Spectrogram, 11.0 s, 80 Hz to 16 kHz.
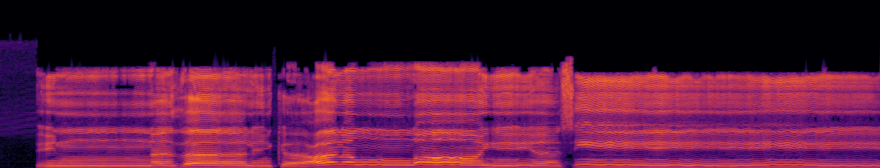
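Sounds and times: man chanting melodically: 0.5 - 11.0.

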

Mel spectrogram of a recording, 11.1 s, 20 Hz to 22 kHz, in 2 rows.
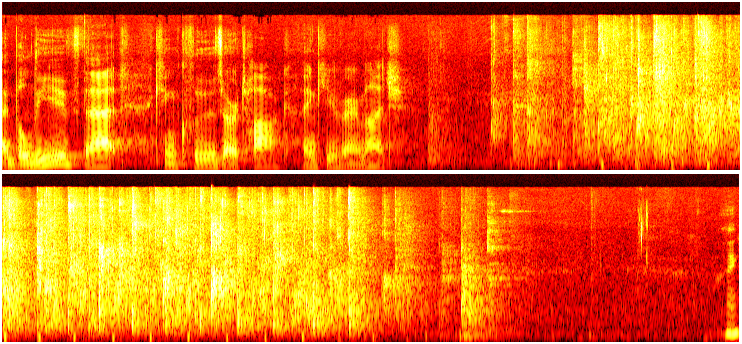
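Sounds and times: audience applauding: 3.6 - 9.2.

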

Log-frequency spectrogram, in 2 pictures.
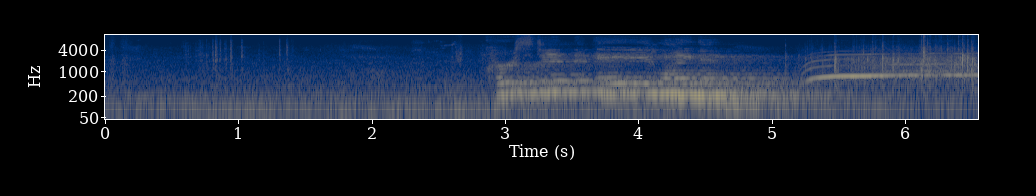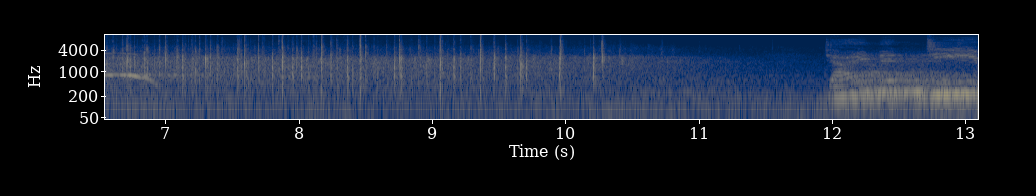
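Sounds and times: long whooping cheer: 5.2 - 7.4
audience applauding: 5.2 - 11.0.

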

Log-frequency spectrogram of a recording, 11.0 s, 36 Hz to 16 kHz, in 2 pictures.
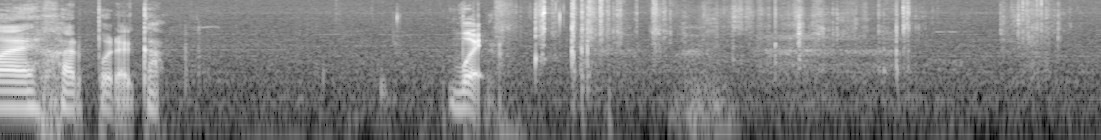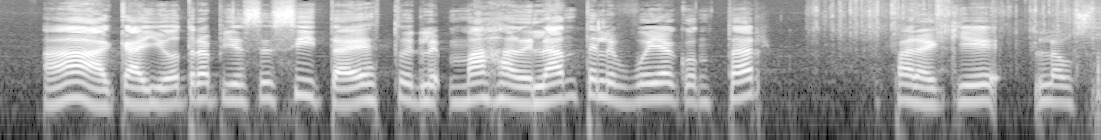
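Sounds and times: wrapping rustling: 2.6 - 5.4, 9.5 - 11.0.

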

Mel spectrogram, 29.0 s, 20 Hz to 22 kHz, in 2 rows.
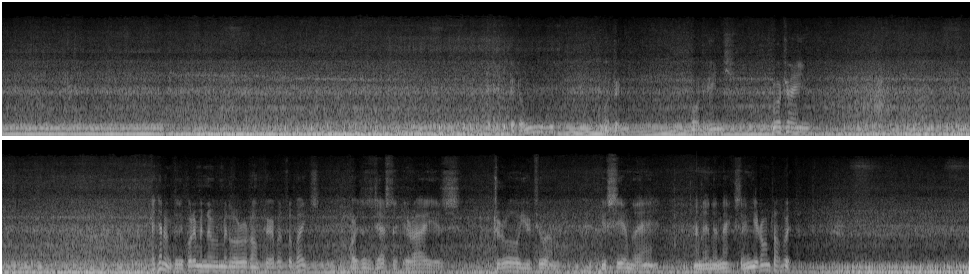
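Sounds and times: motorcycle engine running: 0.0 - 29.0.

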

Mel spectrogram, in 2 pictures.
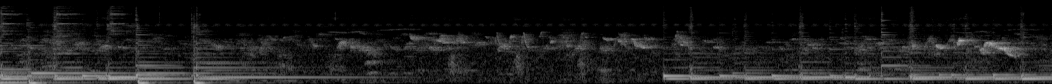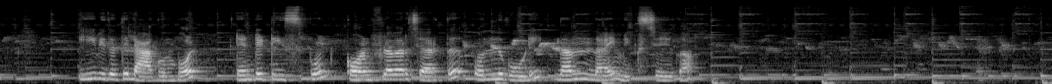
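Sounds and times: plucked-string tune: 0.0 - 2.9, 6.6 - 21.0
bird-like chirps: 0.0 - 21.0.

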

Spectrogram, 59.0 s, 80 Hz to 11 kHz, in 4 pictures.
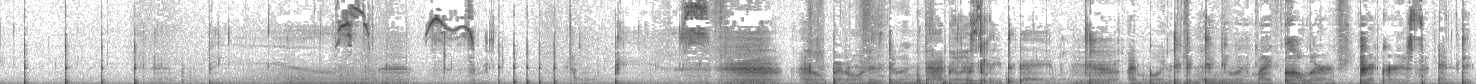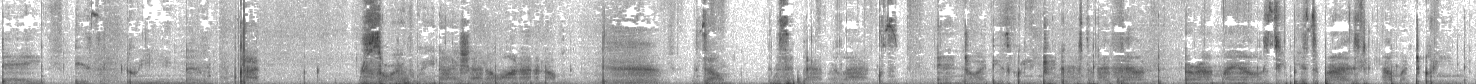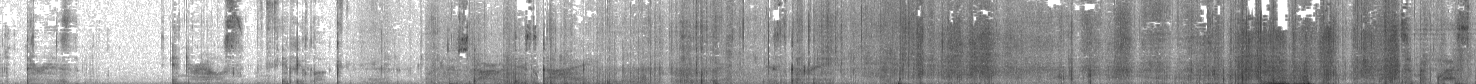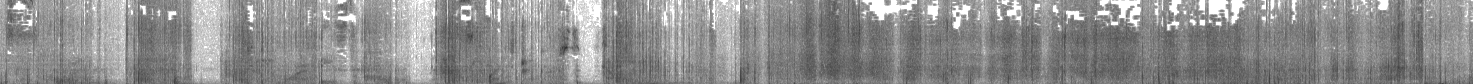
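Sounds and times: person whispering: 3.1 - 7.2, 8.0 - 10.6, 11.2 - 17.4, 18.4 - 20.5, 21.7 - 30.3, 31.2 - 35.7, 37.2 - 38.1, 42.3 - 45.2, 46.5 - 50.6
mouth clicks: 3.3 - 5.8.

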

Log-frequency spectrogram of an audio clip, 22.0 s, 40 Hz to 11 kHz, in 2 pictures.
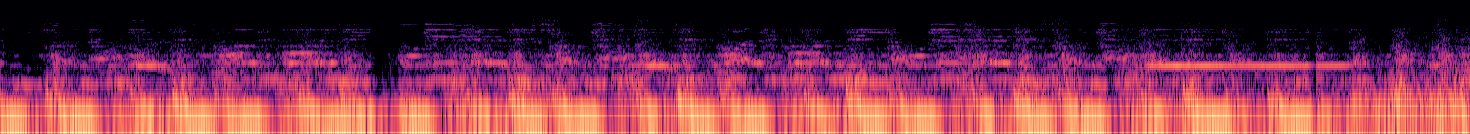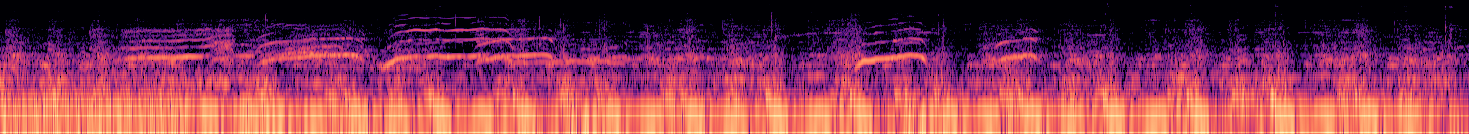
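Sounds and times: loud music with heavy beat: 0.0 - 22.0
crowd cheering: 11.7 - 22.0
shouts and whoops: 11.9 - 19.4.

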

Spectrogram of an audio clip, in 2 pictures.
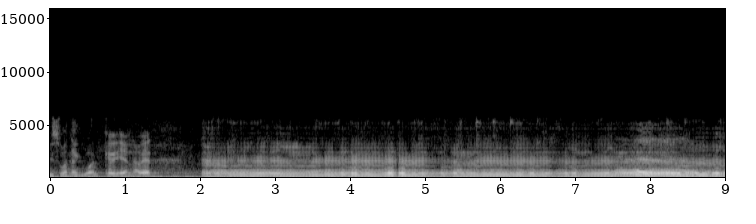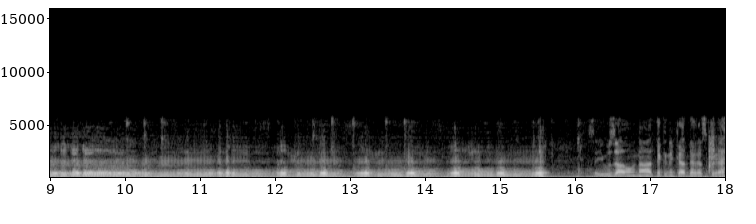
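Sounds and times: didgeridoo drone: 2.0 - 15.9.

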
